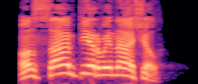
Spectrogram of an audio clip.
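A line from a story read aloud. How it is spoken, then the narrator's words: Irritated child's shout. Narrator (Russian): закричал мальчик раздраженным детским голоском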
